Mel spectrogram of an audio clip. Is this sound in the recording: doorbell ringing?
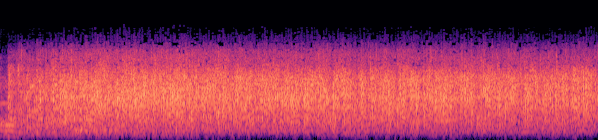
no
